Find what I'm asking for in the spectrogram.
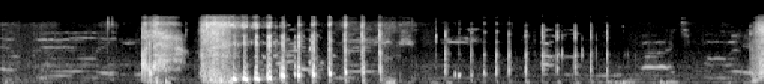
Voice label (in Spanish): saludo inglesito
